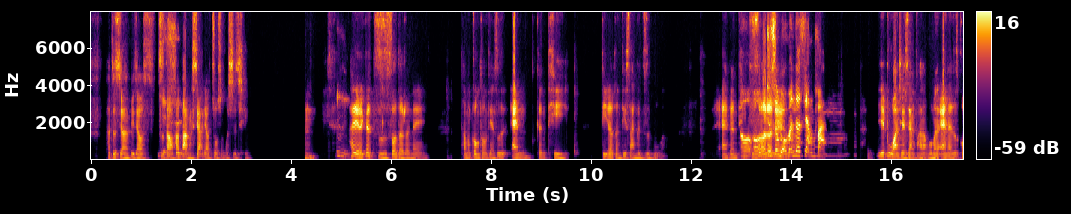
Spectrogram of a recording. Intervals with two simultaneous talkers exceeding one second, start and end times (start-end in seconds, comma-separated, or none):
13.0-14.2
